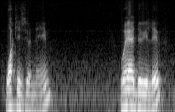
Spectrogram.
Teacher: with asking WS questions with the falling tone it's just that if you ask them with the rising tone then it expresses your concern your warmth your closeness with the speaker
